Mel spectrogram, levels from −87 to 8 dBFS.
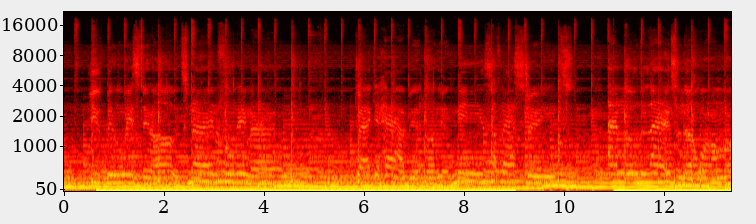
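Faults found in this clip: DC step. Low thumps at 0.65 s, 9.04 s and 11.0 s. Zero line jumps by about -17 dBFS, holds, returns at 9.04 s, then steps again at 11.0 s and holds to the end. Probable converter recalibration or offset input switched in.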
